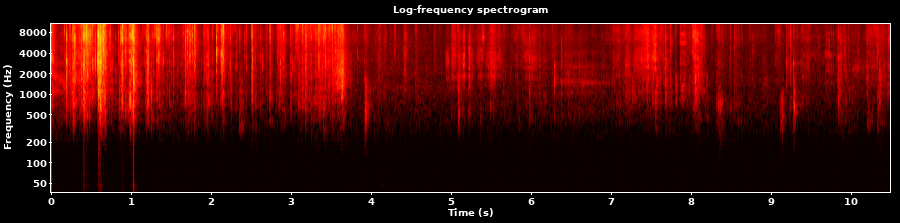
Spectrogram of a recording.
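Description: Decorative paper crinkles and rustles during a craft-supply unboxing, loud bursts of crumpling at first, then softer intermittent handling close by.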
